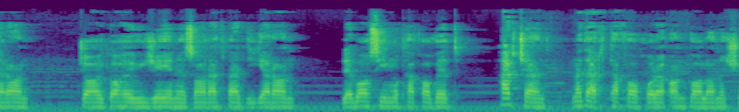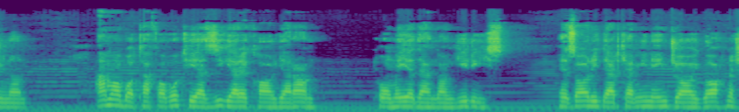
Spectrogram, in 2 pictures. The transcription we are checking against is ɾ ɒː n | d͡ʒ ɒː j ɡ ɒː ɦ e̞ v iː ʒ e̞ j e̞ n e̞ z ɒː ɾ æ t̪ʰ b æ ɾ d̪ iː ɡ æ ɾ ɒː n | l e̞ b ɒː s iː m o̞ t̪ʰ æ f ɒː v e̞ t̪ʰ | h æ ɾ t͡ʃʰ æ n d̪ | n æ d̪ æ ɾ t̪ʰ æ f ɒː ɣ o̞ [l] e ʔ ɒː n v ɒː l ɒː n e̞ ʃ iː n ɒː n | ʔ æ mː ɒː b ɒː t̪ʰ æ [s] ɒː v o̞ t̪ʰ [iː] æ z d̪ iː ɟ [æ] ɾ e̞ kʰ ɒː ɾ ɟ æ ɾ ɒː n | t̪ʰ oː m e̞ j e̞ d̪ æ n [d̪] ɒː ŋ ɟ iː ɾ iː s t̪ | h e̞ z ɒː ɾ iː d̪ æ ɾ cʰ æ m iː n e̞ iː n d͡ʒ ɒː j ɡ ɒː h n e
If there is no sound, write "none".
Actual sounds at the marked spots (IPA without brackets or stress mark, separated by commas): ɾ, f, iː, æ, d̪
